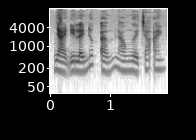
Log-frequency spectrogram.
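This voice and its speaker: A woman narrating a family drama story in expressive audiobook style. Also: deep voice, fast, no echo.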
